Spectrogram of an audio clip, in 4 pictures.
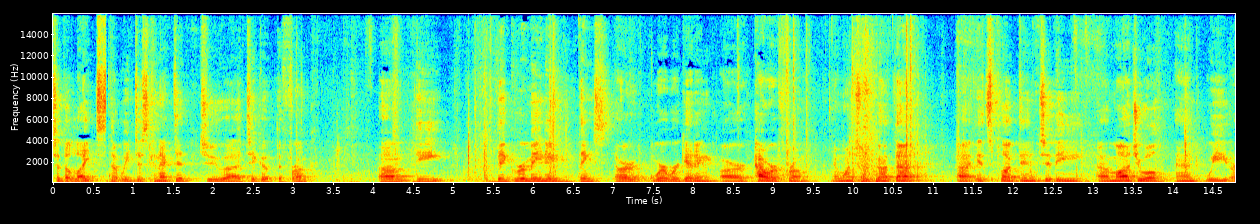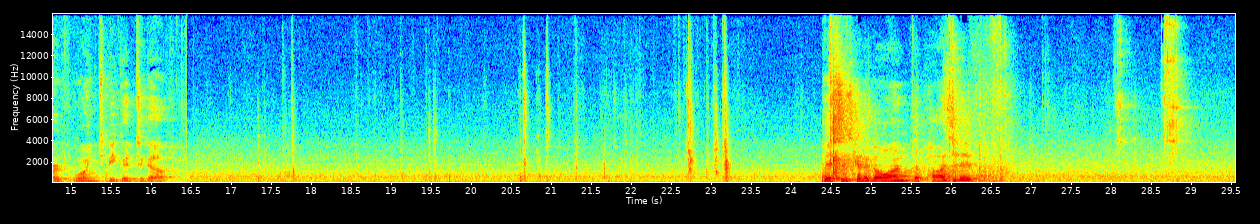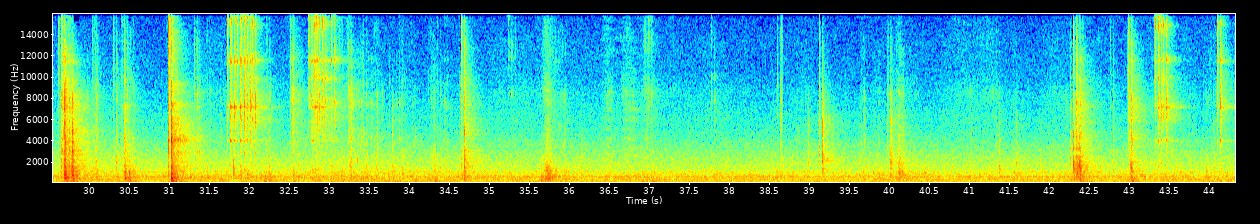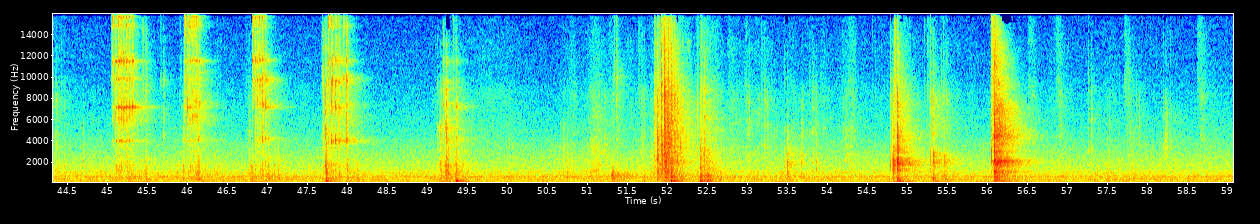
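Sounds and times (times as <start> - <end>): steady low hum: 0.0 - 59.0
clicks and metallic rattles: 29.6 - 34.9, 41.3 - 48.3.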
